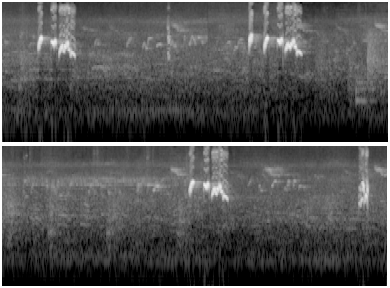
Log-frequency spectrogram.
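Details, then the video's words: Red-whiskered bulbul practising for song contests on a summer day: loud, fast, fluty phrases of up-and-down notes, four bursts spread over the recording, separated by quiet stretches with faint chirps and a brief noise. "LUYỆN CHÀO MÀO HÓT ĐẤU/ CHIM CHÀO MÀO HÓT GIỮA NẮNG NGÀY HÈ"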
